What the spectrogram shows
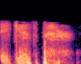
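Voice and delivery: breathy, hushed, close-in confidential whisper. Retelling what a drill instructor told a private: imitating a whisper. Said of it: "he just whispered it in your ear".

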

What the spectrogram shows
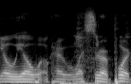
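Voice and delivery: ordinary talk

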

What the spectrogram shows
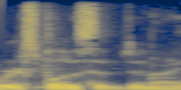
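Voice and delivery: deliberately monotone. A podcast host welcomes listeners back to the episode, in a deliberately monotone delivery. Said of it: "with as monotone a delivery as possible".

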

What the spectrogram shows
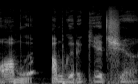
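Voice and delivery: sinister, menacing, taunting devilish voice. Retelling a funny interviewee suddenly staring into the camera: imitating a menacing satanic voice. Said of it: "the satanic laugh".

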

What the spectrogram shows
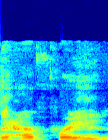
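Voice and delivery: ordinary delivery

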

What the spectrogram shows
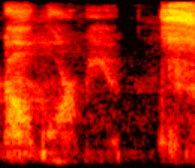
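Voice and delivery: barely voiced, breathy, hushed whisper. Quoting the Scarlet Witch's famous line: whispering as Scarlet Witch. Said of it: "She whispered it".

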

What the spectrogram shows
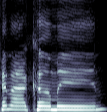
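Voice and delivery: put-on high, loud Southern accent. Podcast host reads Rosalie's line as she emerges, Southern accent as Rosalie. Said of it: "she's not Southern".

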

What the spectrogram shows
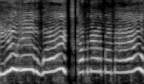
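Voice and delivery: very high, shrill, very loud belted yell. Quoting a well-known line: Chris Tucker impression. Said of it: "It's Chris Tucker".

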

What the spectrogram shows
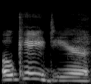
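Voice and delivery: put-on sarcastic tone. Imitating a husband calling her dear: imitating a sarcastic "dear". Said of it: "it's 'cause it's sarcastic".

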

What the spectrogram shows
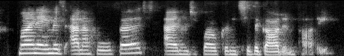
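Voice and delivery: attempted British accent. Doing a podcast intro after being asked for a typically british version: attempted british accent. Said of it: "veered into Australian South, uh, South African territory".

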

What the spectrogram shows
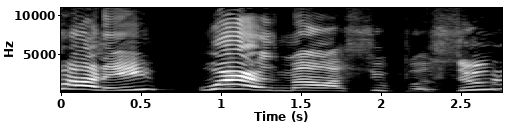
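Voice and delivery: very loud, high, put-on cartoon voice. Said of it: "You actually do that voice really well".

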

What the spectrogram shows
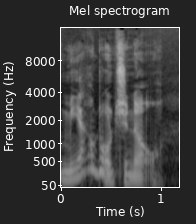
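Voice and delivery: plain Midwestern accent. Speakers compare regional accents; one demonstrates a Midwest accent. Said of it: "Or like in the Midwest".

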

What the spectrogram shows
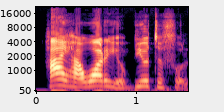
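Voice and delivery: loud mock Indian accent.

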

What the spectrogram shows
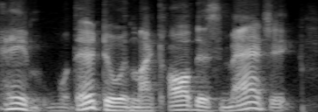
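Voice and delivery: plain

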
